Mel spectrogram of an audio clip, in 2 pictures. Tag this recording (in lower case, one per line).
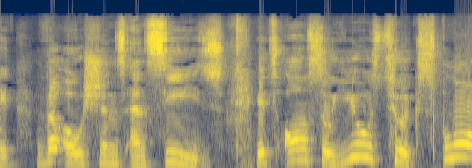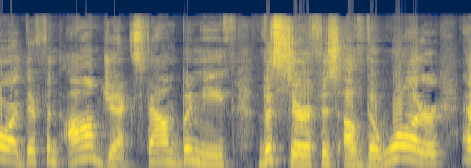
speech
